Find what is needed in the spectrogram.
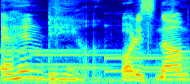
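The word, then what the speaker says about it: Reine de Rien: ये एक फ्रेंच name है जिसको फ्रेंच में प्रोनाउंस किया जाता है एहन डिहा, और इस नाम का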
